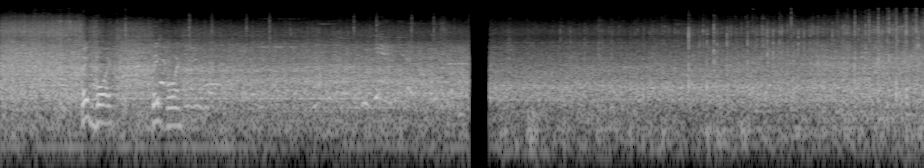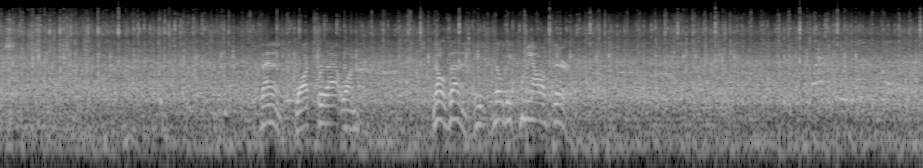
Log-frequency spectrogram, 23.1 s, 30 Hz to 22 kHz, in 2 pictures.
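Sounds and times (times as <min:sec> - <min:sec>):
crowd chatter: 0:00.9 - 0:23.0
model train wheels clattering on track: 0:06.9 - 0:23.0.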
